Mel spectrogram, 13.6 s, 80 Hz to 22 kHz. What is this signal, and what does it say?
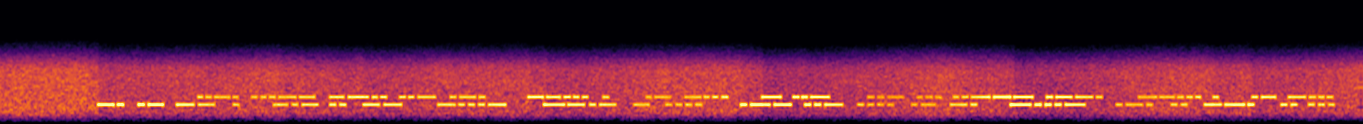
Morse code, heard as two keyed tones, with radio static. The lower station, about 24 wpm, 650 Hz: NAME KIM <BT> QTH WUHAN <BT> RIG IS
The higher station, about 27 wpm, 950 Hz: F3ZUR 7E AB TU US2P 7E AB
